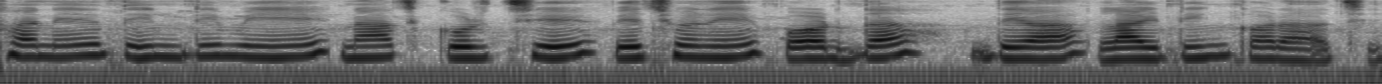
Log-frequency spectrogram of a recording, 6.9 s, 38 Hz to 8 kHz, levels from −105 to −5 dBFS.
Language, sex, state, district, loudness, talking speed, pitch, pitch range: Bengali, female, West Bengal, Kolkata, -19 LUFS, 95 wpm, 215 Hz, 200-230 Hz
